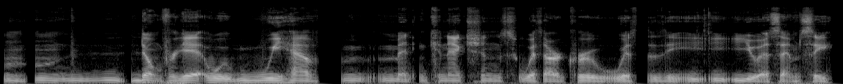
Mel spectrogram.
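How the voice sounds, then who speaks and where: A man playing a suspicious, gruff spaceship crewman in improvised sci-fi role-play, halting and stammering as he talks. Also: low voice, steady tone, fairly bright tone, full character voice. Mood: wary.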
